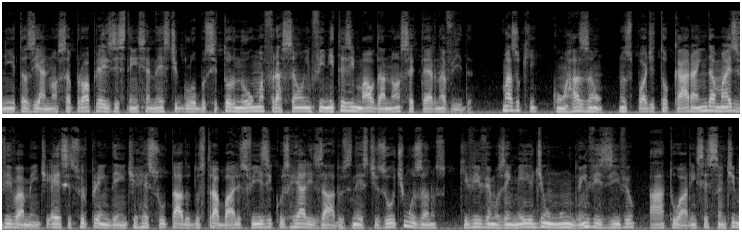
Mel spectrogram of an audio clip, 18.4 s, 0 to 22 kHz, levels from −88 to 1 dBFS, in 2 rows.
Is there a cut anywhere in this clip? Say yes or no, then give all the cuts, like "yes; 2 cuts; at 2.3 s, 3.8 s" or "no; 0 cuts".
no; 0 cuts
